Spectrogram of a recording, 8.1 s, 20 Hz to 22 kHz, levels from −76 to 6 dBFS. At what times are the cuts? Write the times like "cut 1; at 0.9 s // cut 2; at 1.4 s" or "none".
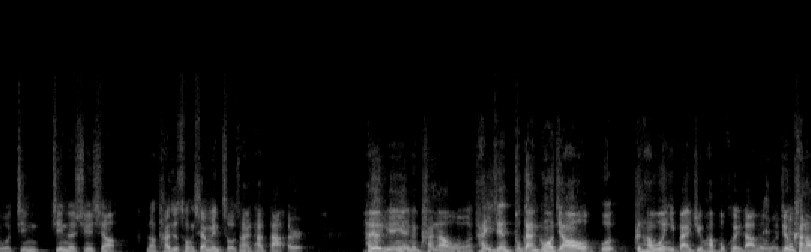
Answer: none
